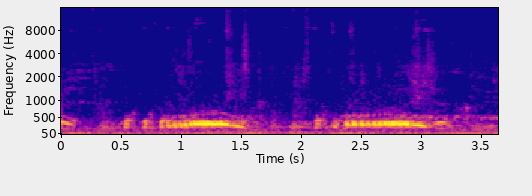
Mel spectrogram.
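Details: Domestic pigeons of Lombok, East Lombok, West Nusa Tenggara, Indonesia, kept by hobbyists, in a noisy group: two low, throaty, rolling coos, each about a second long and slightly rising then falling, separated by a short pause.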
